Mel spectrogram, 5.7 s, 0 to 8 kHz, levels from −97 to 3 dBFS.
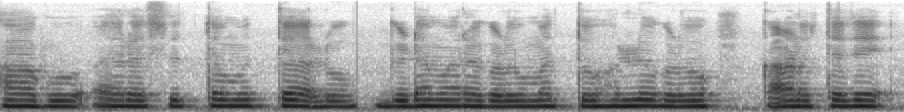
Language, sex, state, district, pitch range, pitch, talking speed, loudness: Kannada, male, Karnataka, Bidar, 155-165 Hz, 160 Hz, 85 wpm, -13 LUFS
